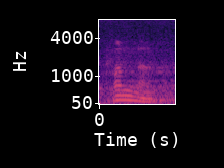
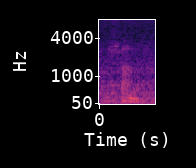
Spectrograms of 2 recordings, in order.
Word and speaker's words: Channa: the singular name Kanea, because the Dutch wrote the K sound as CH, so they intended it to be pronounced as Kanna and not Channa.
